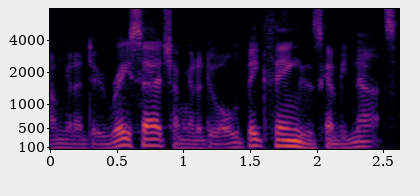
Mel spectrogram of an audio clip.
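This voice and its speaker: Recorded very cleanly against a silent background, a man speaks with an Australian accent. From South Australia, Mount Gambier. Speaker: plumbing apprentice. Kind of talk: podcast interview. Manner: casual, filler-heavy.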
